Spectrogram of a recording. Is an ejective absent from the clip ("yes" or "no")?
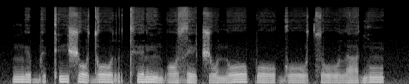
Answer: no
